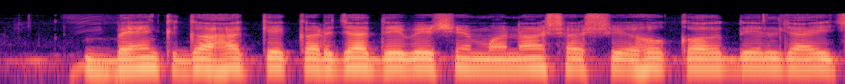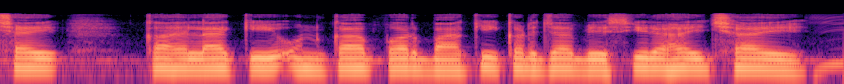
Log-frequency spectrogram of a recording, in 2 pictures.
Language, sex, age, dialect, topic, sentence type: Magahi, male, 25-30, Western, banking, statement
